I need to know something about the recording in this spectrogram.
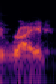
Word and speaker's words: write: not um they are they are the same r sound you don't actually go writer you just say right it's spelled with a w because in older forms of english that actually what you're saying was true um but it's no longer true in modern english they're both just wr yes okay so anyway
